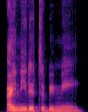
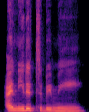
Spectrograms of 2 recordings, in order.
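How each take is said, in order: Both takes have the same delivery.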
